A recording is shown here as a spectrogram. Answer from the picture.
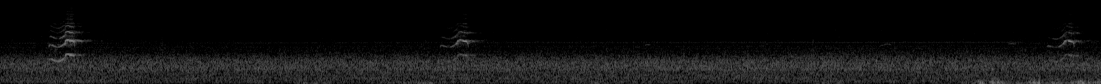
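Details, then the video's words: Female Tawny Owl calling late at night, giving three sharp, screechy calls spaced about four to five seconds apart, with a faint steady tone and light rustling near the end. "Tawny Owl Call (Strix aluco)"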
